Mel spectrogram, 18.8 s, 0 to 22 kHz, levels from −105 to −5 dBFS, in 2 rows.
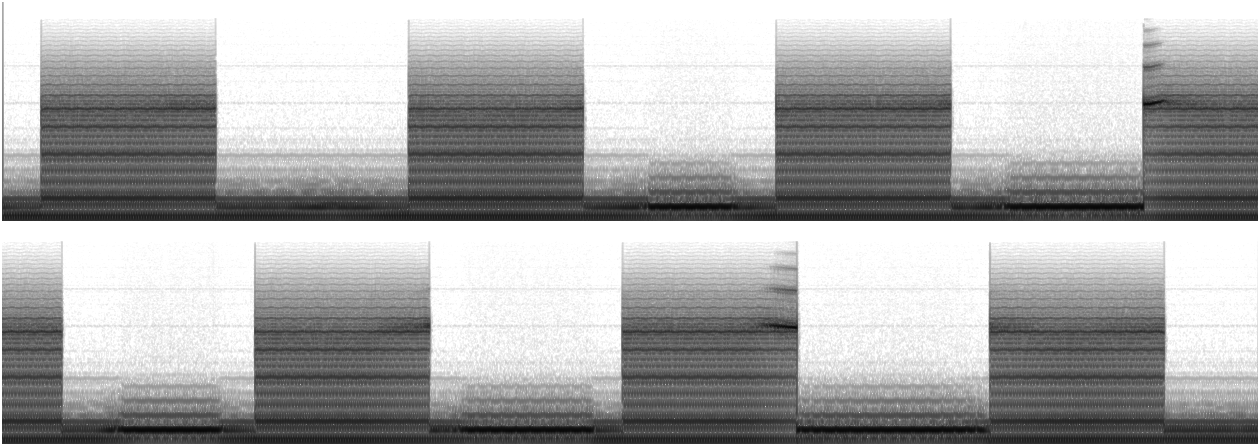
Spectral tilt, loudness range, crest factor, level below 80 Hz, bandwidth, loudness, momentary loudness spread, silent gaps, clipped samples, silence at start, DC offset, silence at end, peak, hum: -7 dB/octave; 4 LU; 12 dB; -26 dBFS; 7 kHz; -15 LUFS; 8 LU; none; under 0.1%; 0 s; under 0.1%; 0 s; -4 dBFS; 50 Hz at -40 dBFS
